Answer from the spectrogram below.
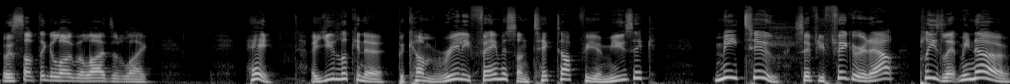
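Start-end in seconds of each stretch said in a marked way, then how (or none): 2.4-10.1 dead-sincere earnest voice, high and swooping. Retelling a TikTok video of a guy talking to camera: imitating an earnest speaker. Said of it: "he's looking real earnestly at the camera".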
